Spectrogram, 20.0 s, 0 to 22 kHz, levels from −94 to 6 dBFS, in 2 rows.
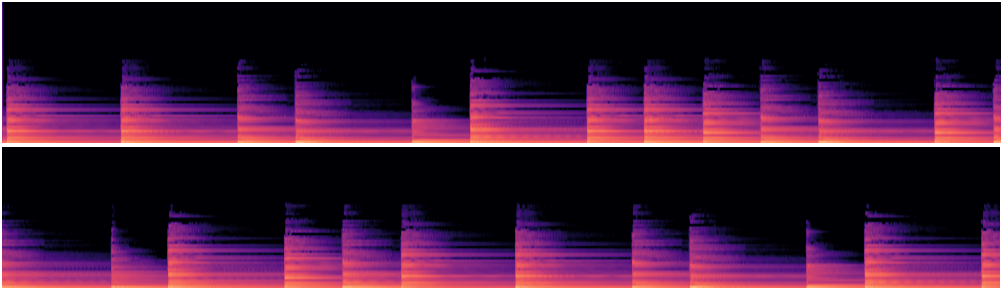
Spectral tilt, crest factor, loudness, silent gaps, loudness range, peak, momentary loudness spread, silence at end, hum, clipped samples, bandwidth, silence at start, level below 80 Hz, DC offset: -6 dB/octave; 18 dB; -21 LUFS; none; 1 LU; -2 dBFS; 11 LU; 0 s; none; under 0.1%; 9.4 kHz; 0 s; -36 dBFS; under 0.1%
